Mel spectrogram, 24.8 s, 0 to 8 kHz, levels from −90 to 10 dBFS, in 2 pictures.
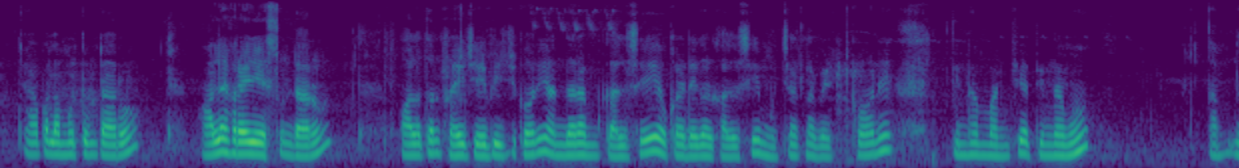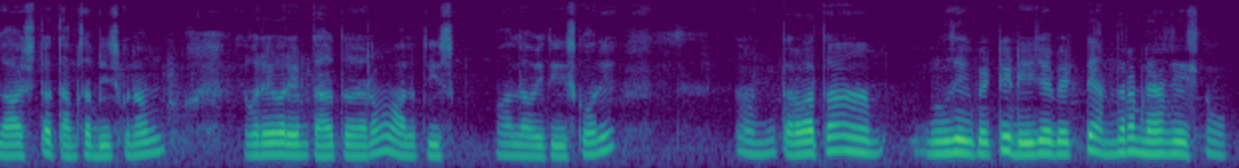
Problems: background sounds at intervals, low volume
